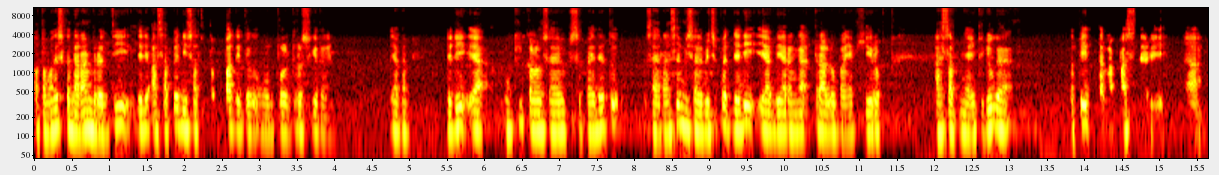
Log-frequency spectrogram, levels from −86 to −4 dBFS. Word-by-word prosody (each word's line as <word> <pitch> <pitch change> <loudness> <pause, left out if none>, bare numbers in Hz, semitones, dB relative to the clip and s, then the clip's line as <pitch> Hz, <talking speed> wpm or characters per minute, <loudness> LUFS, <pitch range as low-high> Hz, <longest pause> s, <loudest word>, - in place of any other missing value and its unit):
otomatis 125 -1 0
kendaraan 120 0 +4
berhenti 115 +7 +1
jadi 120 +2 +2
asapnya 115 +4 -1
di - - +3
satu 115 -2 -3
tempat 130 - +2
itu 110 -1 -4
ngumpul 110 0 -4
terus 115 +1 -3
gitu 110 -2 -3
kan, 95 -1 -12 0.8
ya 115 - -1
kan? 115 -1 -6 0.5
Jadi, 135 +5 +1
ya 125 -1 +4 0.2
mungkin 125 +6 -5
kalau 120 -4 +2
saya 115 -1 -1 0.2
sepeda 115 +3 -1
tuh - - -1 0.3
saya 110 -2 -3
rasa 115 +7 -1
bisa 130 -5 +1
lebih 115 +1 +2
cepet, 140 0 -1
jadi 130 +4 +6
ya 130 -2 +6
biar 115 0 +3
gak 115 0 +1
terlalu 115 -1 +3
banyak 110 +1 -3
hirup 115 -1 +1 0.7
asapnya 115 0 0
itu 115 - -8
juga, 135 -3 +2 0.8
tapi 315 -2 +3
terlepas - - -1
dari, 325 - 0
eee, - - -6
115 Hz, 155 wpm, -23 LUFS, 115-130 Hz, 0.8 s, jadi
